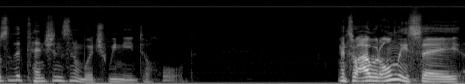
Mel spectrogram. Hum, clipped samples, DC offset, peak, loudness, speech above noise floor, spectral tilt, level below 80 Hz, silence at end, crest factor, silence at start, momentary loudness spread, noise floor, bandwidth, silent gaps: none; under 0.1%; 1%; -2 dBFS; -24 LUFS; 31 dB; -5.5 dB/octave; -58 dBFS; 0 s; 24 dB; 0 s; 22 LU; -56 dBFS; 16.5 kHz; none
